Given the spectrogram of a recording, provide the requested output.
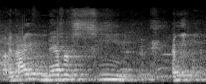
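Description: A man's voice: high-pitched, flat delivery, normal speed, over a noisy crowd. An older man giving a live slideshow talk, rambling and self-deprecating, often laughing through his stories. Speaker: presenter at a climbing event. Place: event hall with live audience. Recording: echoey hall audio from far off.

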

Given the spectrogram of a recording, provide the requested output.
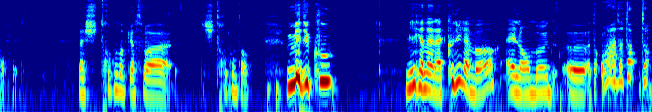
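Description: Excitable woman gaming YouTuber. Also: medium pitch, slightly rough. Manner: excitable, gushing, talks to viewers. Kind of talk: casual Let's Play commentary.

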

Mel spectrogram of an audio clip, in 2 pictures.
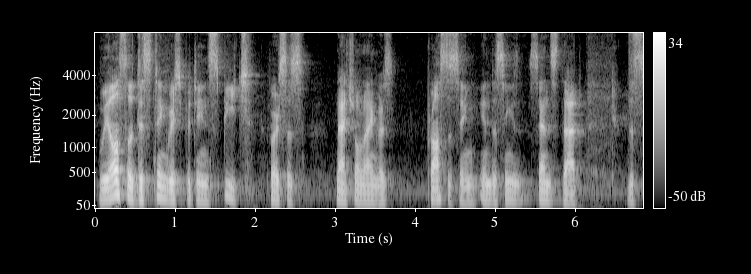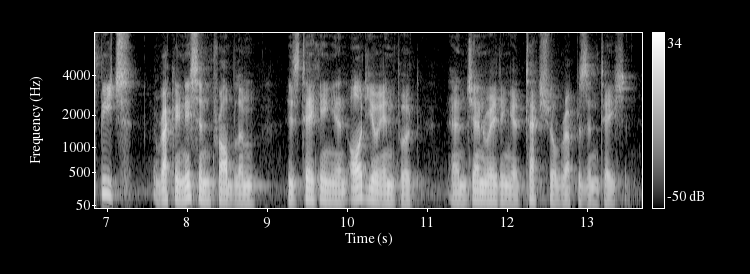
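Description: A man's voice: fairly low pitch, moderate pace. A middle-aged man giving a university lecture, explaining step by step and putting questions to his audience in a lecture room.

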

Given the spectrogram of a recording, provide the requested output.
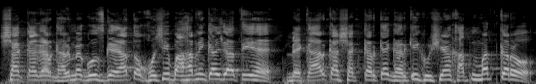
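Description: A woman's voice: mid-range voice, moderate pace, vocal fry, fairly bright tone, faint music behind. A woman voicing a sly, cowardly old husband who pleads and cracks jokes, in a film dub. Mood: joking. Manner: pleading, wisecracking. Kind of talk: Hindi film dub acting.

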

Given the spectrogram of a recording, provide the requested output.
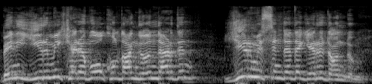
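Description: A man's voice: extremely high pitch, lively intonation, brisk, sharp tone. A man playing a brash, threatening teacher in a stage comedy sketch.

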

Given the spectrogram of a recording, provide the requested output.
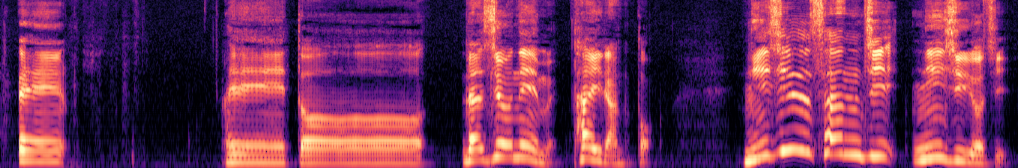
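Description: A man hosting a late-night radio show, reading listener messages in playful, self-mocking banter and jumping suddenly into higher tones. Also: lively intonation, slow, long pauses, clean tone, no echo. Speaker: radio host. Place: radio studio. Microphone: studio microphone.

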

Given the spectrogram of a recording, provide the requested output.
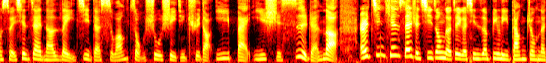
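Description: A woman reads news updates on the radio in a brisk, upbeat way, drawing out her sentence particles. Her pitch is middling for a woman. The studio sound is close and dry. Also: no room sound. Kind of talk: conversational news reading.

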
